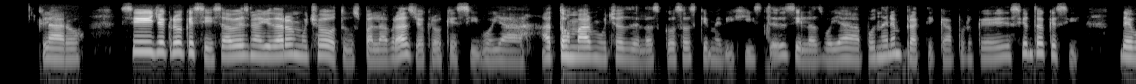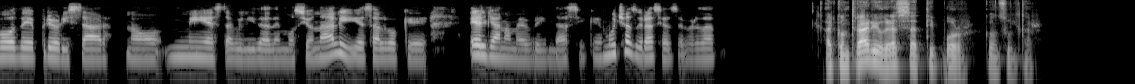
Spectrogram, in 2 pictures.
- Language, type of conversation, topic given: Spanish, advice, ¿Cómo puedo poner límites claros a mi ex que quiere ser mi amigo?
- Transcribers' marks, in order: none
